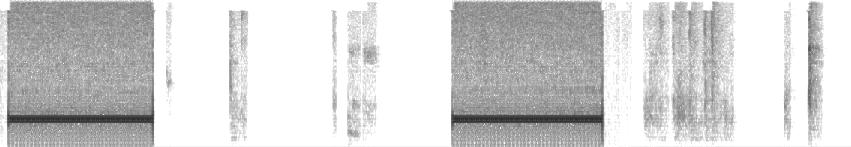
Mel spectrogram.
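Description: A telephone ringback tone sounds twice while a call is being connected to an operator, each a loud, steady two-second hum separated by a long silent pause, followed by a few faint clicks and rustles.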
